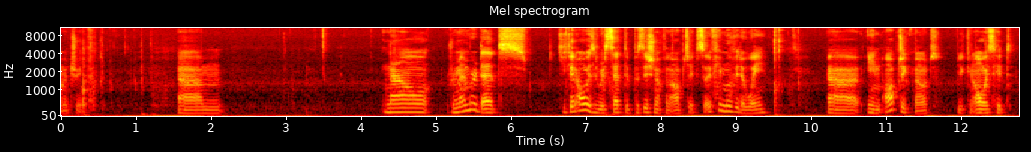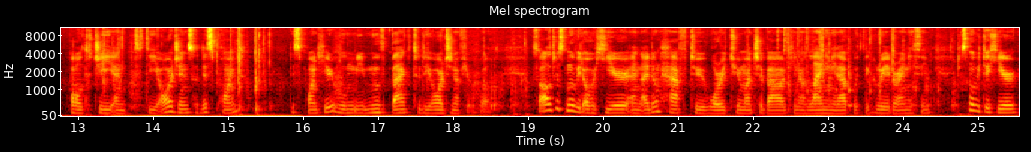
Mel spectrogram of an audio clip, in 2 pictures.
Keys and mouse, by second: 1.0 g, 7.2 g, 13.3 alt+g, 15.3 ctrl+z, 18.8 g, 22.7 shift+middle drag, 23.6 shift+middle click, 24.7 g.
